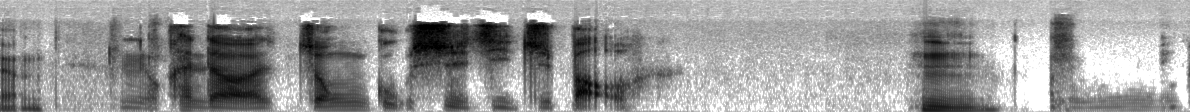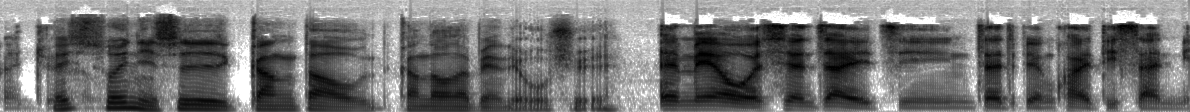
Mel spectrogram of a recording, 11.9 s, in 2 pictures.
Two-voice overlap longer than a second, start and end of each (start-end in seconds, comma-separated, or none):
none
